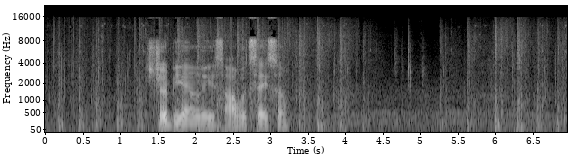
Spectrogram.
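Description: Footsteps run steadily over gravel and grass.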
